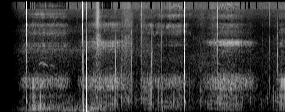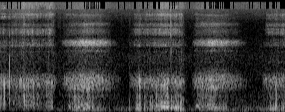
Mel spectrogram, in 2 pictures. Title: Snoring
